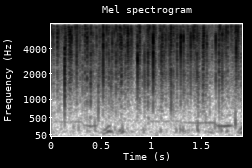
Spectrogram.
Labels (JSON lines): {"label": "biophony, cascading saw", "recorder": "SoundTrap 600 or HydroMoth"}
